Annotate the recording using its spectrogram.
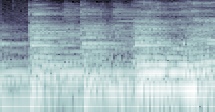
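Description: Live piano accompaniment of a folk-style song, chords sustained and changing a couple of times, with no words sung.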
